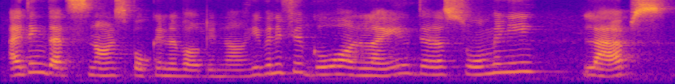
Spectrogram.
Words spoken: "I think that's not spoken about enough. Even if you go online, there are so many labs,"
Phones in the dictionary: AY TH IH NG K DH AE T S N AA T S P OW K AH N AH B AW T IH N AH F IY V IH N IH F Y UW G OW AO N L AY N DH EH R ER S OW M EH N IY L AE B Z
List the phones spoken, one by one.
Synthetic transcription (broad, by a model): AY T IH NG K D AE T S N AA T S P OW K AH N AH B AW T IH N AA IY V IH N IH F Y UW G OW AO N L AY N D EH R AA S OW M EH N IY L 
